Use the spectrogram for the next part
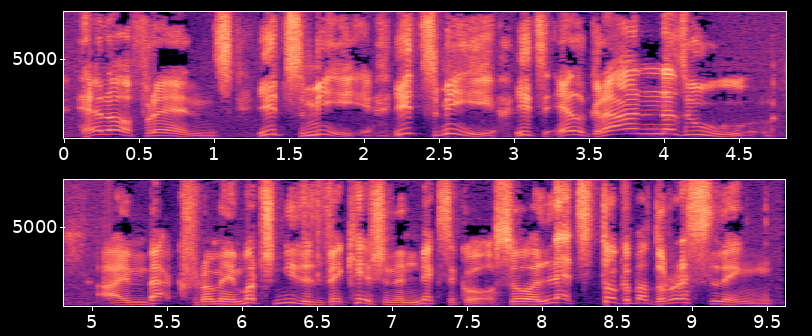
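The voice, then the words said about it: Put-on accent with Transylvanian, vampire-like tinge. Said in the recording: “Why do you sound like a vampire? ... there was a little Transylvanian in my accent”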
